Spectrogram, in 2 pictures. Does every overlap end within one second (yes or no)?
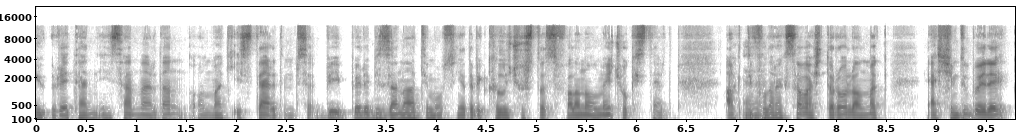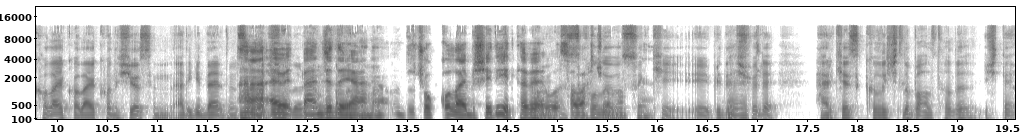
no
